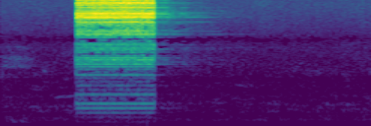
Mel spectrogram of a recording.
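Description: An electric buzzer sounds once, a loud steady buzzing tone lasting about half a second that starts and stops abruptly.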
